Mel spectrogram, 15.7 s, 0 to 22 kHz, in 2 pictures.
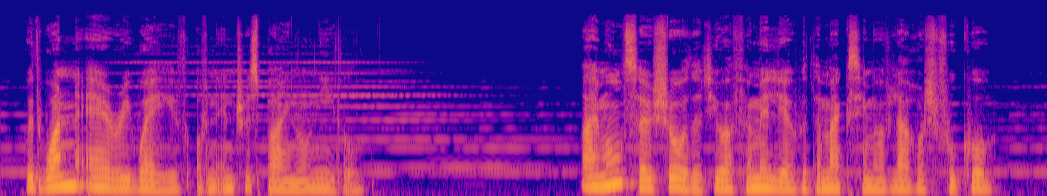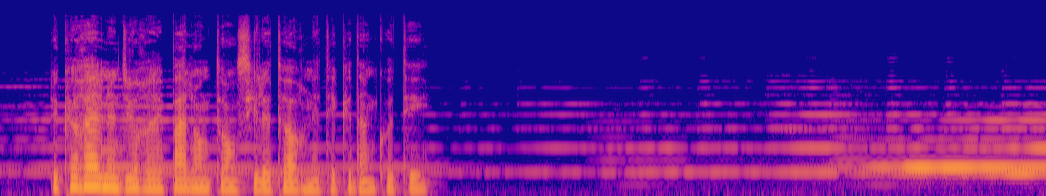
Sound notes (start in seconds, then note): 8.6 narrator speaking in foreign language; 12.2 ominous music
